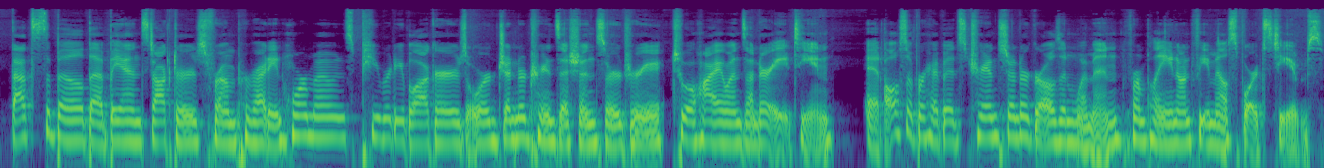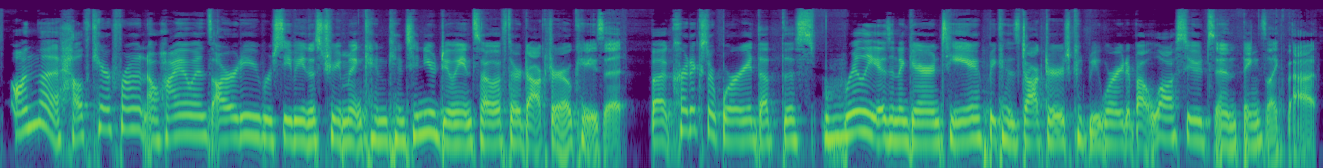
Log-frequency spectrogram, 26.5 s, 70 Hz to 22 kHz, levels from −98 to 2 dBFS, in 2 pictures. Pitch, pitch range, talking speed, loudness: 180 Hz, 165-200 Hz, 160 wpm, -19 LUFS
